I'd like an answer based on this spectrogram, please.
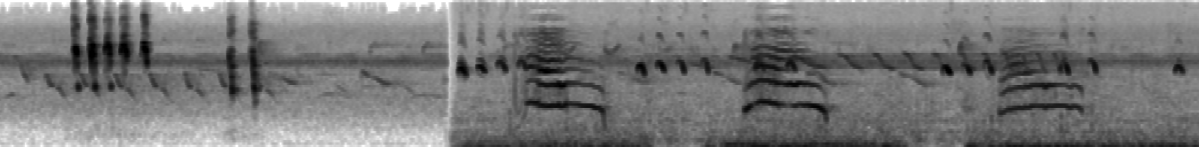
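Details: Kittens playing with pine cones on grass outdoors: after a burst of high bird chirps, three drawn-out arching mews follow one another about every second and a half, with small birds twittering throughout.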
